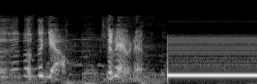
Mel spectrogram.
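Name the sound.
telephone dial tone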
